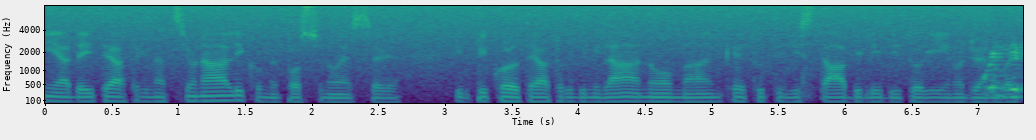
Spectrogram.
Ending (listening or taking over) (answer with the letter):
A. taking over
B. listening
A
